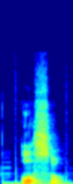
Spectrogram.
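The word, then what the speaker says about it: oso: urso e olha só a gente tem uma letra O no início uma letra O no final e as duas se pronunciam da mesma forma repete para mim osso muito bem agora a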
